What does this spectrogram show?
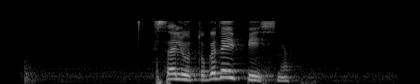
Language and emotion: Russian, positive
